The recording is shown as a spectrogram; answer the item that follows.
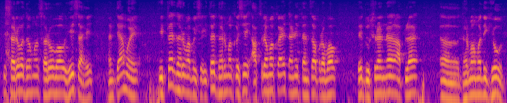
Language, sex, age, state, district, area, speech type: Marathi, male, 60+, Maharashtra, Thane, urban, spontaneous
